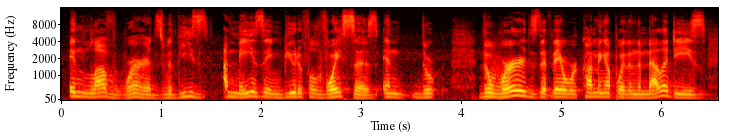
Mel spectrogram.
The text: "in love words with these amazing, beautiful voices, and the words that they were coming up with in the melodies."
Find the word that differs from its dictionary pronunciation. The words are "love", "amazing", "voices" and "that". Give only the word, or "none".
none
